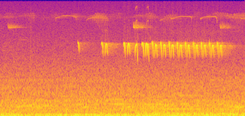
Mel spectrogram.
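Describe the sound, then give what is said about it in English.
A wrentit sings a quick series of sharp, repeated notes that speed up into a bouncing trill, with thin, high bird calls and a steady low rumble underneath. “Five seven with a wren tit in the background.”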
